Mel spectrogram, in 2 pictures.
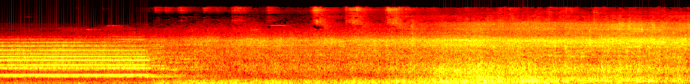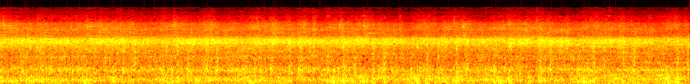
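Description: A diesel-hauled passenger express runs through the station without stopping. Its locomotive horn sounds for about two seconds, then the locomotive grows louder and passes about six seconds in. Its coaches follow, rolling steadily by with clickety-clack on the rails.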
